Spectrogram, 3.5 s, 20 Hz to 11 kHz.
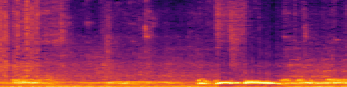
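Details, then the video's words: Spotted dove from a breeding parent pair, birds numbered 11 and 04, giving soft, low hollow coos, a long drawn note then a brighter wavering phrase near the end, over a steady low hum. "MỜI CÁC CỤ THẨM ÂM ĐÔI CHIM CU BỐ MẸ SỐ 11 VÀ 04"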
